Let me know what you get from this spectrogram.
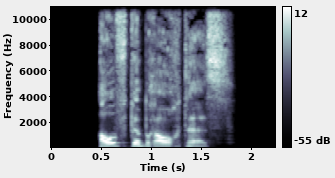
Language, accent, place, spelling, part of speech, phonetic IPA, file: German, Germany, Berlin, aufgebrauchtes, adjective, [ˈaʊ̯fɡəˌbʁaʊ̯xtəs], De-aufgebrauchtes.ogg
- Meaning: strong/mixed nominative/accusative neuter singular of aufgebraucht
